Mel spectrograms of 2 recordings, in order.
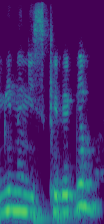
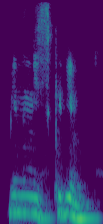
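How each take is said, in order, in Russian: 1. Второе слово сохраняет полный средний слог. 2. Второе слово опускает средний слог. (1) "это уже архаичное, оно как старое слово слышится" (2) "оно теперь мином искрим надо э, говорить"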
